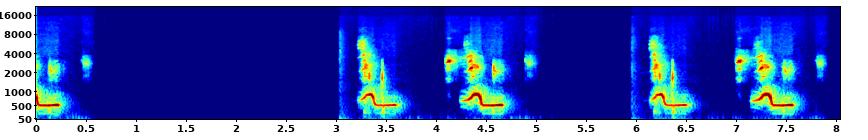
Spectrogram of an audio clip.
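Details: Pheasant-tailed jacana (Hydrophasianus chirurgus), filmed in Taiwan, giving nasal, cat-like mewing notes that rise then drop, in pairs about a second apart, each pair roughly every three seconds; otherwise quiet.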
